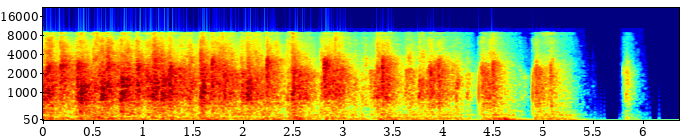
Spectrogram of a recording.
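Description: An audience claps hands together, a dense, steady wash of clapping for about four seconds that thins into a few scattered claps, then a pause and one last brief clap.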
